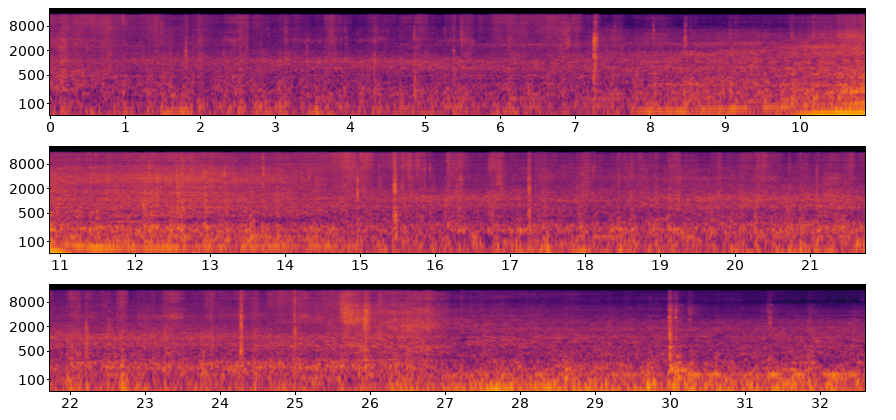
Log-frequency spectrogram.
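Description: Road traffic on a wet street: a car passes with a tyre hiss, loudest about ten to thirteen seconds in, and another goes by near the end over a steady background hum.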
